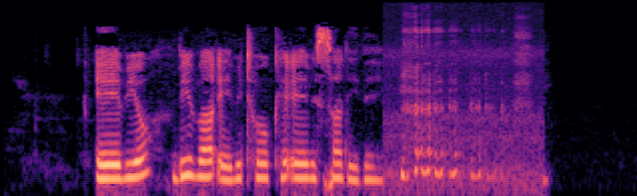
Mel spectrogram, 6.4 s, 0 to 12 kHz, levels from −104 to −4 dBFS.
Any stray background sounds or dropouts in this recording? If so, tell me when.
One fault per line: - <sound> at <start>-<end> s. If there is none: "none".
- laugh at 4.0-5.3 s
